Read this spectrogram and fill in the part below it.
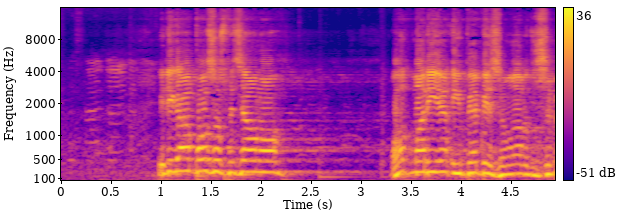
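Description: A young man sings loudly into a microphone through loudspeakers outdoors.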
